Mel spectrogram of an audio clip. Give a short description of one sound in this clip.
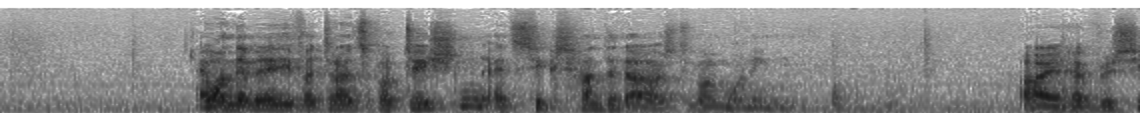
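An older man speaks sternly close by.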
